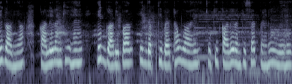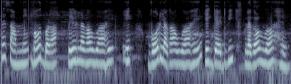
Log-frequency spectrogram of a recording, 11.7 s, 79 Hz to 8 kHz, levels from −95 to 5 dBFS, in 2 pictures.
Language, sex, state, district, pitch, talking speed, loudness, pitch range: Hindi, female, Bihar, Gaya, 255 Hz, 215 wpm, -23 LUFS, 240-270 Hz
